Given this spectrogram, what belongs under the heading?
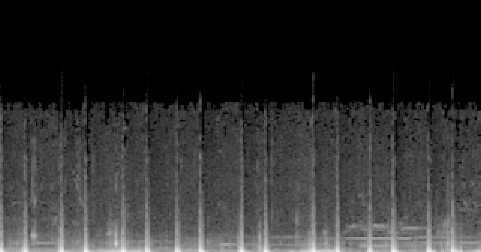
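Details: ASMR compilation of the creator's own heartbeat for sleep: loud, close low thumps in quick succession, heard as paired beats, over a soft background hum; heartbeat.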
